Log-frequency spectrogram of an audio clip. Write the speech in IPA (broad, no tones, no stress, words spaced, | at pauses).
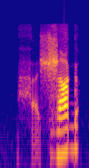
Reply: ha̰ʃʐɑɡ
